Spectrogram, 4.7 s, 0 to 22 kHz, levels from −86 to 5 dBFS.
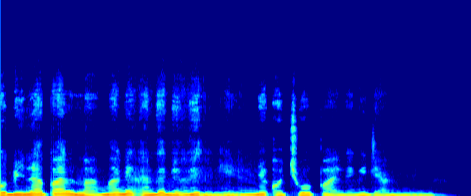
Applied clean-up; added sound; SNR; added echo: neural mask model DeepFilterNet 3.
